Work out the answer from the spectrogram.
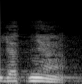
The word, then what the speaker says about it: yajna: Zatnya tulisannya yajna, Ayah Bunda, tapi membacanya yatnya.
